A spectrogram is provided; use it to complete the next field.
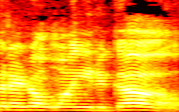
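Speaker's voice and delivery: put-on tearful, crying voice. Retelling a dream, pleading with father not to leave: imitating own crying plea. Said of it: "I'm just crying and crying".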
